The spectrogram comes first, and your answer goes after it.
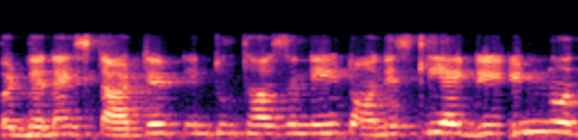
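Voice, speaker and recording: A woman is talking. Her voice sits high in pitch. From India, Bihar. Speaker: media startup founder and CEO. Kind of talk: interview.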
